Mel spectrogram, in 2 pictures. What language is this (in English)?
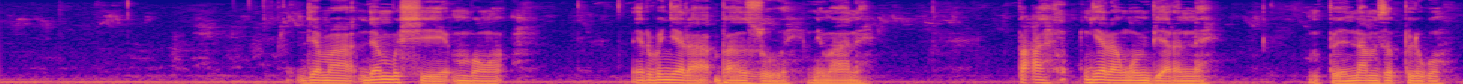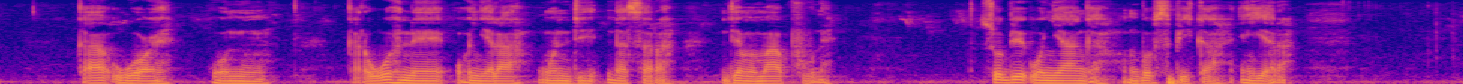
Dagbani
